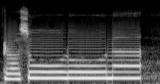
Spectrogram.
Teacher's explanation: Nah, Rasuluna ini tajwidnya itu matobi'i. Dia itu dibaca panjang 2 harokat pada huruf na.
